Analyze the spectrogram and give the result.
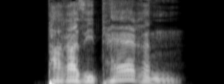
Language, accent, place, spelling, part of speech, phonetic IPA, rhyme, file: German, Germany, Berlin, parasitären, adjective, [paʁaziˈtɛːʁən], -ɛːʁən, De-parasitären.ogg
- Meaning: inflection of parasitär: 1. strong genitive masculine/neuter singular 2. weak/mixed genitive/dative all-gender singular 3. strong/weak/mixed accusative masculine singular 4. strong dative plural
